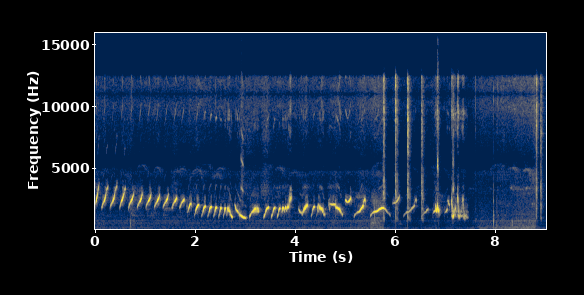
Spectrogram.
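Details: White-rumped shama of the Medan type delivering a fast series of repeated down-slurred whistled notes, which then breaks into varied looping phrases with a few sharp clicks before fading.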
